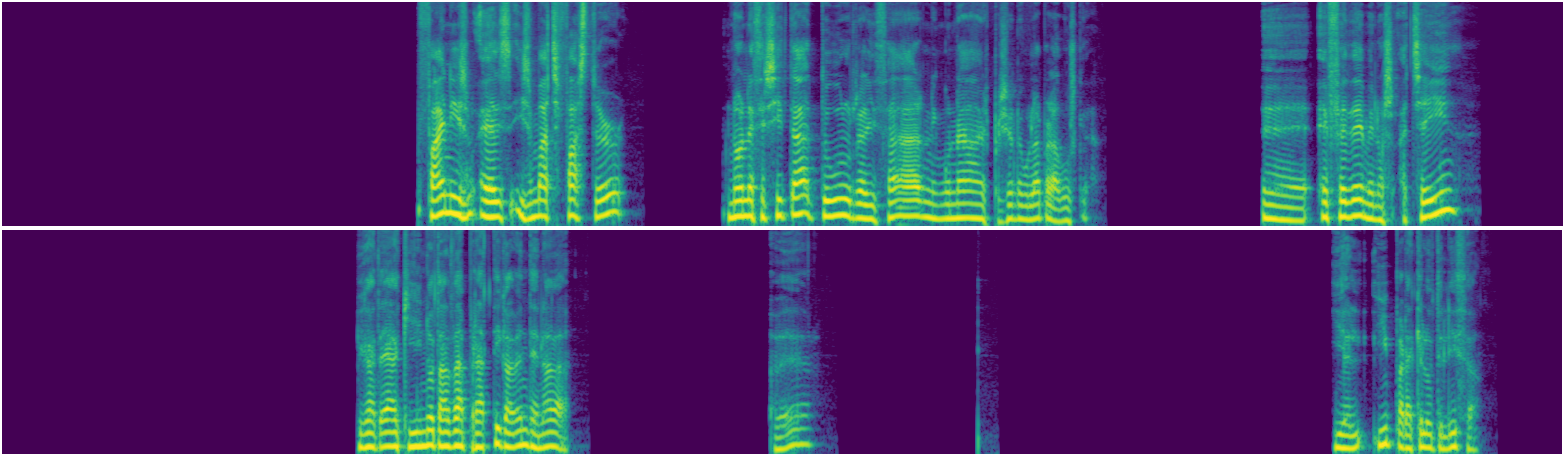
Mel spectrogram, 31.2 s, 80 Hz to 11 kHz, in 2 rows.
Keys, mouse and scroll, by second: 2.0-11.3 scroll down 1, 11.3-21.1 scroll down 1, 21.1-31.2 scroll down 1.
